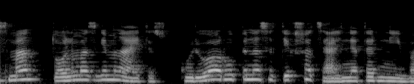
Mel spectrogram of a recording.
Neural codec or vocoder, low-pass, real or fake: none; 7.2 kHz; real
